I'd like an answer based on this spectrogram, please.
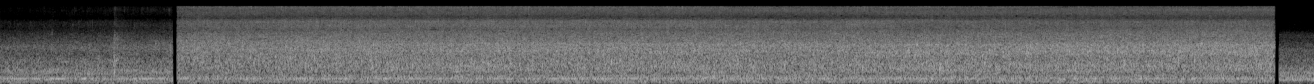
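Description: A steady hum with quiet hall noise, then about two seconds in a loud, even rush of water cascading down from an indoor pool's water-play structure and splashing onto the pool surface; it cuts off a little before the end, leaving the hum again.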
